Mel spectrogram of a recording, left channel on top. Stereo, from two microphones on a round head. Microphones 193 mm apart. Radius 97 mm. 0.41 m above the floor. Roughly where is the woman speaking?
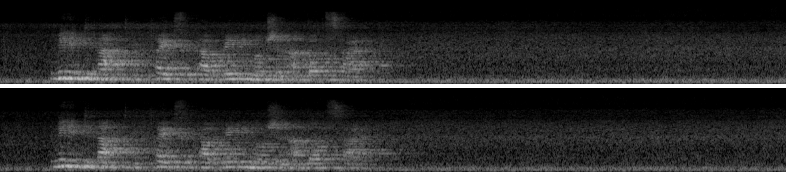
Right.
